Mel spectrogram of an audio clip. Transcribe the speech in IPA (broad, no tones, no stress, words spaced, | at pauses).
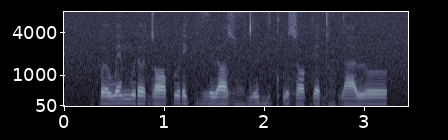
pɤwɛ muɾɤ dɔːpu ɾepʲe̤ ðɯː zˤo̤dɯːbʲukʷʼɛ zɔkɛ dɔ̤ ɡaːɹo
